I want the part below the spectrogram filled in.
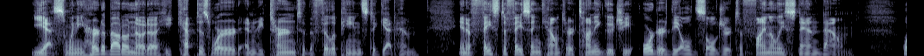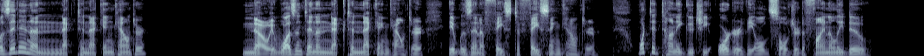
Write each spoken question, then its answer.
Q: What did Taniguchi order the old soldier to finally do?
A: Taniguchi ordered the old soldier to finally stand down.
